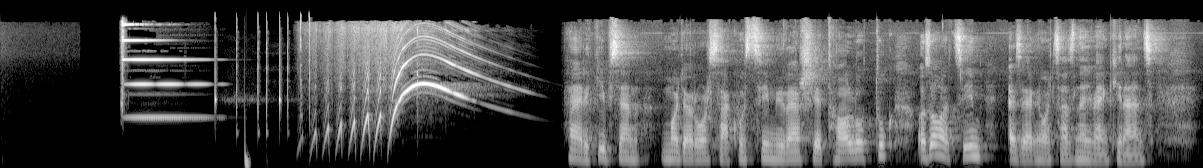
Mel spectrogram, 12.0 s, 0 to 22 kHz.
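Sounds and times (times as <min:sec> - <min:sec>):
bell-like ding: 0:01.2 - 0:02.8
rising chirps: 0:02.2 - 0:05.4
swooping tone: 0:02.7 - 0:05.4.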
